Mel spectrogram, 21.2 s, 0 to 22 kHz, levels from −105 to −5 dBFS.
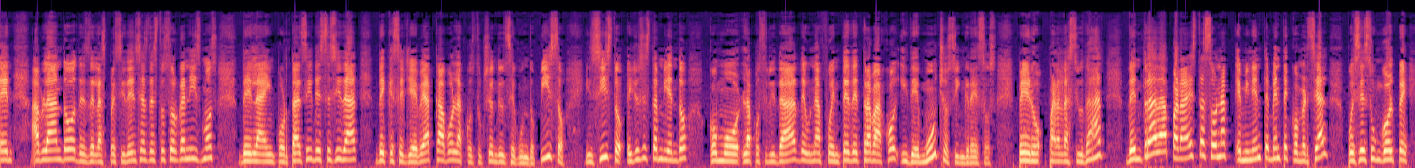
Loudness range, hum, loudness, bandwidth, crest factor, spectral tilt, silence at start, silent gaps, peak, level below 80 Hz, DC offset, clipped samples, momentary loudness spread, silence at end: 4 LU; none; -15 LUFS; 16.5 kHz; 14 dB; -5 dB/octave; 0 s; none; 0 dBFS; -46 dBFS; under 0.1%; under 0.1%; 8 LU; 0.05 s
